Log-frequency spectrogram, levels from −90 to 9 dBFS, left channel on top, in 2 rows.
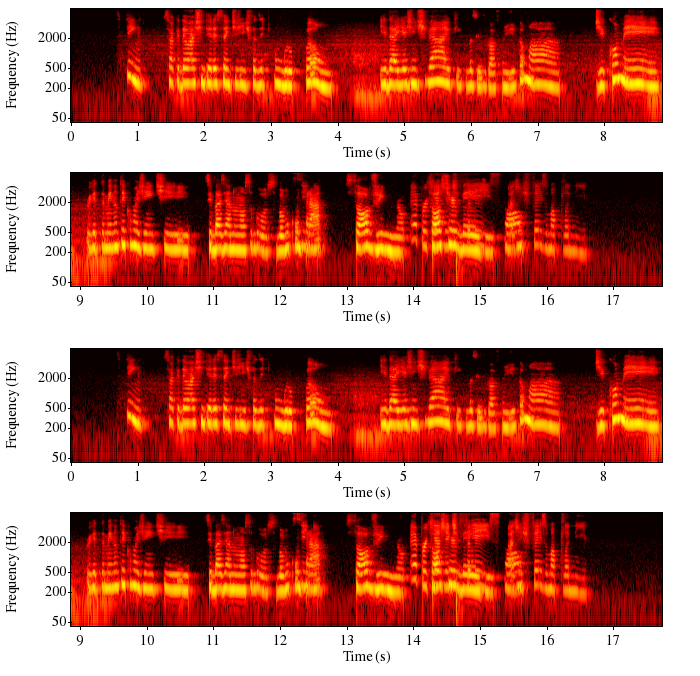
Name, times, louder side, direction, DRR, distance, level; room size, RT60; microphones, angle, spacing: sound 1, 0.7-9.4, left 1 dB, 55° left, 2.7 m, -50 dB
voice 1, 1.4-3.9 4.6-7.3 7.9-8.8 9.1-10.6 10.9-12.6 13.1-13.9 14.3-15.6, left 1 dB, 15° left, 0.7 m, -26 dB
voice 2, 12.3-12.6 14.0-16.6, right 4 dB, 50° right, 0.7 m, -35 dB
14.5 x 5.0 x 3.5 m
head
